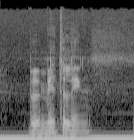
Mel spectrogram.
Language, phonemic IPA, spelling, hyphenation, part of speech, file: Dutch, /bəˈmɪ.dəˌlɪŋ/, bemiddeling, be‧mid‧de‧ling, noun, Nl-bemiddeling.ogg
- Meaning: mediation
